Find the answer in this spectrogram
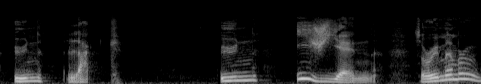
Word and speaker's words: laque: Remember the rule when you get this Q-U, well, U is not pronounced, so you get K, like that. Une laque.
